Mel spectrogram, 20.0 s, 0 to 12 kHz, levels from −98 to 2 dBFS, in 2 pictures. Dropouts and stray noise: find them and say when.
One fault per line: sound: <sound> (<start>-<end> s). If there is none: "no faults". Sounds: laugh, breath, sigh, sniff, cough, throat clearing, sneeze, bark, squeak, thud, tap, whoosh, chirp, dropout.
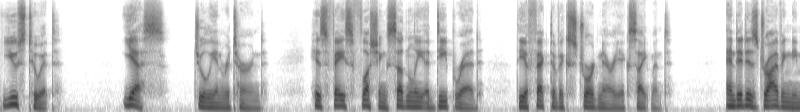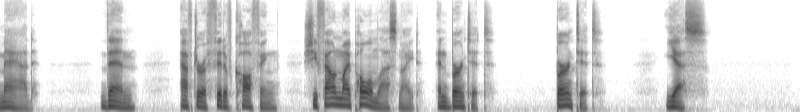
no faults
